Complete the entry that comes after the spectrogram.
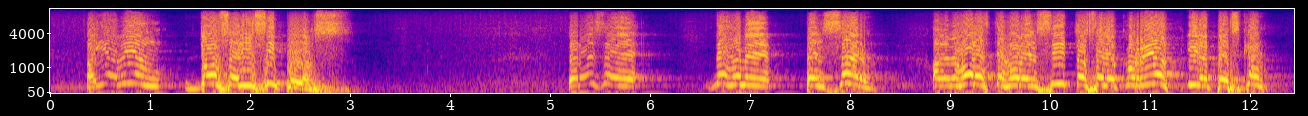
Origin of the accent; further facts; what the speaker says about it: Guatemala; born there; Voy a ir a Guatemala, una campaña allá de mi casa donde yo nací.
